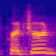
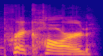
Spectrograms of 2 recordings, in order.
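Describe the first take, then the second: First: It rhymes with Richard, with a ch sound. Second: It is split into 'prick' and 'hard'. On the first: The speaker calls it right. "It's like Richard, but with a P in front of it" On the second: The speaker calls it wrong. "Or prick hard, as like one dude called me once"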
